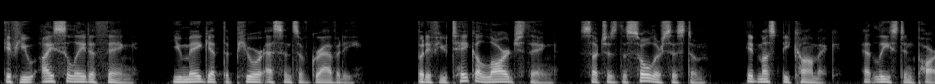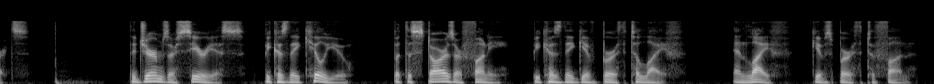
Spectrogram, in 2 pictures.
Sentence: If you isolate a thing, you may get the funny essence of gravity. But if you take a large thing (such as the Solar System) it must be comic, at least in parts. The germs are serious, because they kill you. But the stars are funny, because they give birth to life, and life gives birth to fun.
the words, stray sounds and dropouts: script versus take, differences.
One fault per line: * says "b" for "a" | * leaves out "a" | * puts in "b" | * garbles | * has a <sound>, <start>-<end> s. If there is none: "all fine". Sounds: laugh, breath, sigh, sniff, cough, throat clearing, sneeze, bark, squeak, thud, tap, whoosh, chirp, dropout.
* says "pure" for "funny"
* has a thud, 9.9-10.4 s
